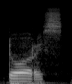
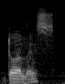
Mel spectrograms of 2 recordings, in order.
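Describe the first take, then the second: First: The word sounds like the name Doris. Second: The word is said clearly as dollars. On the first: The speaker calls it wrong. "One of my friends always say Doris" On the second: The speaker calls it right. "but it's dollars"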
